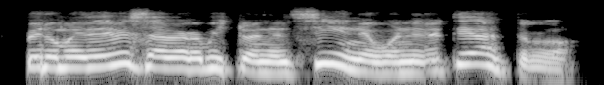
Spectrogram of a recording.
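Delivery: tono agudo de estrella incrédula; diva insistente. Acted. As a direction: insiste en que tienen que conocerte. (diva que insiste, aguda)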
